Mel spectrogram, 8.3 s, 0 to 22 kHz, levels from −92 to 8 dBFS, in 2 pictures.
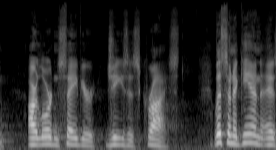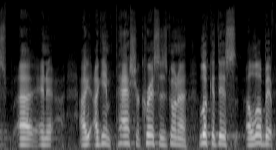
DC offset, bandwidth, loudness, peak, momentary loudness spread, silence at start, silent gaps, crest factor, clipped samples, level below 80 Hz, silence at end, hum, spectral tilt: under 0.1%; 16.5 kHz; -26 LUFS; -6 dBFS; 11 LU; 0 s; none; 22 dB; under 0.1%; -62 dBFS; 0.05 s; none; -6 dB/octave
